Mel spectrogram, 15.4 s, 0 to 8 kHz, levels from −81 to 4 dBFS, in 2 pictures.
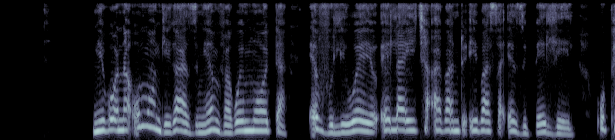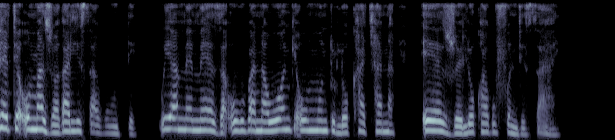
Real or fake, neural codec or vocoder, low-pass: fake; codec, 16 kHz, 16 kbps, FunCodec, trained on LibriTTS, 50 frames a second; 7.2 kHz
